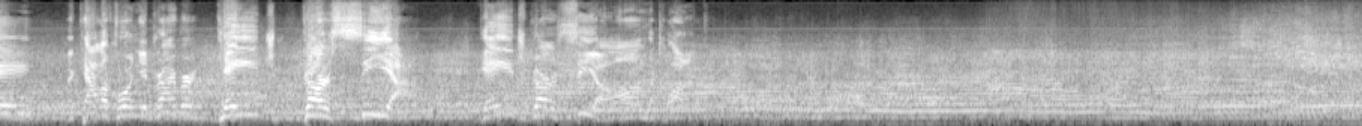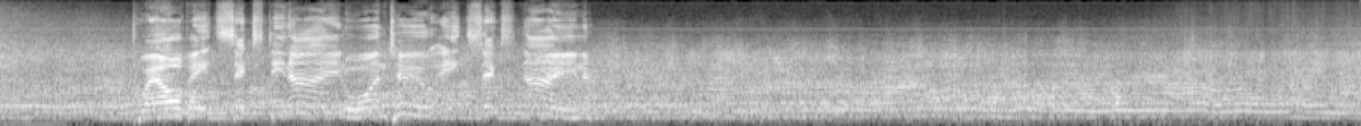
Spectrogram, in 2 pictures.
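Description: A race car engine roars loudly as the car speeds around a dirt track.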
